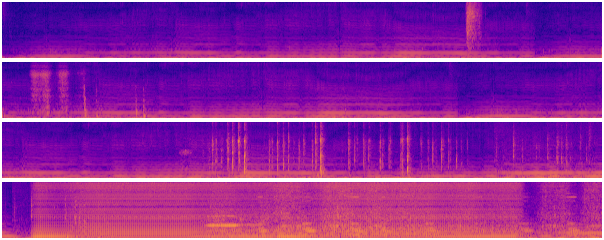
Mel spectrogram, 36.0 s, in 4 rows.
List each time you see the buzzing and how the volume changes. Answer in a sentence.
You can hear the buzzing from 0.0 to 35.9 s, getting louder.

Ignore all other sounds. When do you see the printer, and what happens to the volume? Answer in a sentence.
The printer can be heard from 29.9 to 35.9 s, getting quieter.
